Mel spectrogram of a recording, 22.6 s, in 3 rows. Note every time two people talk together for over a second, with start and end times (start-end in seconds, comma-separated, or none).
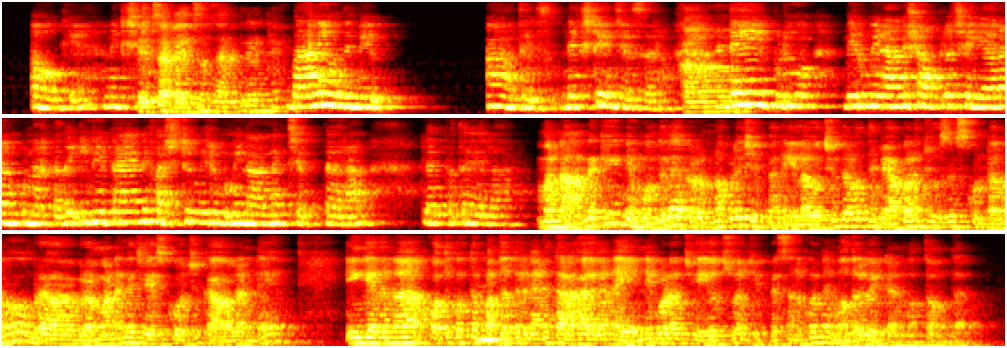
none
